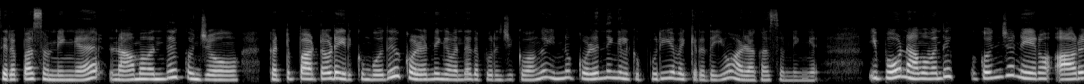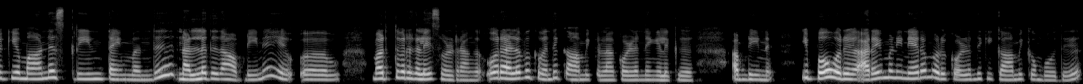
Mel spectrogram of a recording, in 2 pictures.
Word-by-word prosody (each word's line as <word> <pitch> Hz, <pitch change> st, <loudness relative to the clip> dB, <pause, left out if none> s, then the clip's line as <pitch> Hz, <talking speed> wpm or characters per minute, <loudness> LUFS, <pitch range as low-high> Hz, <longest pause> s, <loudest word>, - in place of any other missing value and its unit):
சிறப்பா 245 Hz, -1 st, +4 dB
சொன்னீங்க. 210 Hz, -3 st, +1 dB, 0.4 s
நாம 230 Hz, +4 st, +4 dB
வந்து 245 Hz, +6 st, +4 dB, 0.2 s
கொஞ்சம் 225 Hz, -4 st, +3 dB, 0.4 s
கட்டுப்பாட்டோட 255 Hz, +3 st, +3 dB
இருக்கும் 230 Hz, 0 st, -4 dB
போது, 220 Hz, +9 st, +1 dB, 0.2 s
குழந்தைங்க 235 Hz, -1 st, +3 dB
வந்து 225 Hz, +3 st, -2 dB
அதை 230 Hz, -, -3 dB
புரிஞ்சுக்குவாங்க. 220 Hz, +3 st, -3 dB
இன்னும் 285 Hz, +2 st, -1 dB
குழந்தைகளுக்கு 265 Hz, -1 st, +1 dB
புரிய 275 Hz, +4 st, -1 dB
வக்கிறதையும் 230 Hz, +4 st, -4 dB
அழகா 205 Hz, -1 st, -2 dB
சொன்னீங்க. 190 Hz, -1 st, -10 dB, 0.7 s
இப்போ 290 Hz, +3 st, +5 dB, 0.2 s
நாம 265 Hz, -1 st, +5 dB
வந்து, 310 Hz, +8 st, +1 dB, 0.4 s
"கொஞ்சம் 345 Hz, +6 st, 0 dB
நேரம் 265 Hz, -1 st, +2 dB, 0.2 s
ஆரோக்கியமான 270 Hz, +2 st, +2 dB
ஸ்க்ரீன் 250 Hz, -3 st, -4 dB
டைம் 225 Hz, -1 st, -3 dB
வந்து 215 Hz, -, -4 dB, 0.2 s
நல்லது 255 Hz, +3 st, +2 dB
தான்." 230 Hz, -2 st, 0 dB
அப்படீன்னு 220 Hz, -, -8 dB, 0.4 s
ஒ -, -, -3 dB, 0.7 s
மருத்துவர்களே 265 Hz, -2 st, +1 dB
சொல்றாங்க. 205 Hz, -3 st, -6 dB, 0.2 s
"ஓரளவுக்கு 280 Hz, +1 st, +2 dB
வந்து 295 Hz, +6 st, -6 dB
காமிக்கலாம் 215 Hz, -2 st, -5 dB
குழந்தைங்களுக்கு." 205 Hz, -1 st, -5 dB, 0.5 s
அப்படீன்னு. 225 Hz, -2 st, -5 dB, 0.4 s
இப்போ 275 Hz, +1 st, +3 dB
ஒரு 255 Hz, -2 st, +4 dB, 0.2 s
1/2 250 Hz, +5 st, +2 dB
மணி 305 Hz, -1 st, -2 dB
நேரம் 315 Hz, +4 st, -1 dB
1 250 Hz, -, -2 dB
குழந்தைக்கு 240 Hz, +3 st, -6 dB
காமிக்கும்போது, 210 Hz, -3 st, -8 dB
245 Hz, 125 wpm, -19 LUFS, 215-270 Hz, 0.7 s, இப்போ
